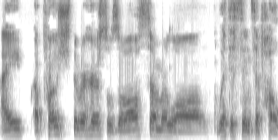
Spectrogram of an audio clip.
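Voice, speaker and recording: In a Colorado accent, a man speaks at a moderate pace, his tone dark and mellow, with ordinary pitch variation. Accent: American (Colorado). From Colorado, US. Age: 60s. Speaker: pulmonary hypertension patient. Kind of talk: testimony.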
